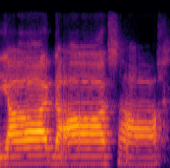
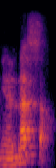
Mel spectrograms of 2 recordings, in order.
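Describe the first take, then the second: First: Ya, da, sa with the ah dragged out; wrong drawn-out version. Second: Yanasa clipped short and blunt; Yanasa, quick and blunt. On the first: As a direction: show the wrong long ah. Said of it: "And that's not right". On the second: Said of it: "short and blunt". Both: Shown as a demonstration.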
